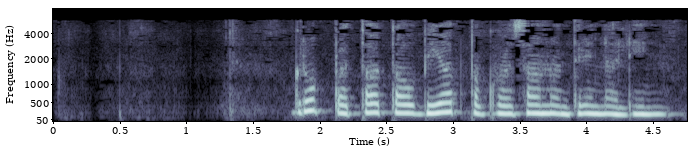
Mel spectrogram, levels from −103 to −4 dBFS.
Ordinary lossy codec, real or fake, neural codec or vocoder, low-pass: MP3, 24 kbps; fake; codec, 16 kHz, 4.8 kbps, FACodec; 7.2 kHz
